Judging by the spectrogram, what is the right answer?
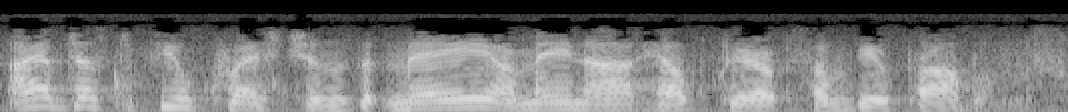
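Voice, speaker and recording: An actress playing a sharp-tongued woman detective with a dry, sarcastic way of talking. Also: low voice, expressive, fairly quick, slight background noise. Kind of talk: 1970s radio drama acting. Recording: tinny old radio broadcast.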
